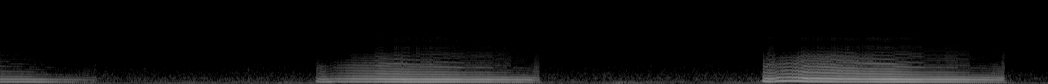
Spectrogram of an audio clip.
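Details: Big pet cat Doosik asleep and snoring at home, sounding almost like a wind instrument: three buzzy, harmonic snores of about two seconds each, pitch dipping then leveling, spaced roughly four seconds apart with quiet breathing between.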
